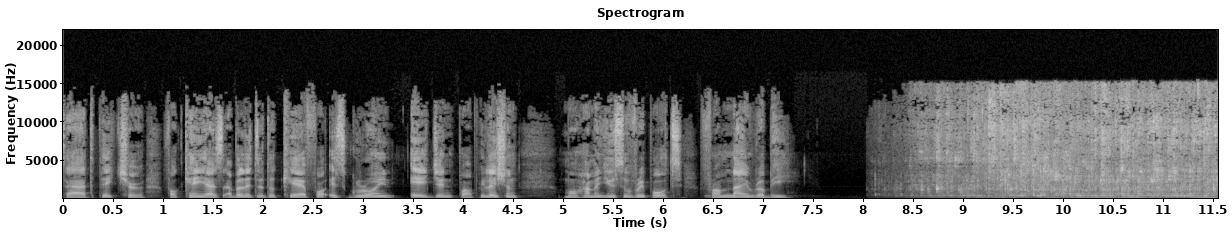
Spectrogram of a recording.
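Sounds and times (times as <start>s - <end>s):
speech: 0.0s - 7.3s
water gushing from a tap: 8.1s - 11.5s.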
